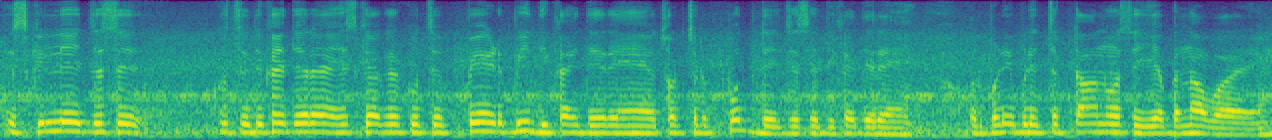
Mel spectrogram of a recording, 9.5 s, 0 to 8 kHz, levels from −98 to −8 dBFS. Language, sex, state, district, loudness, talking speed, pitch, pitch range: Hindi, male, Rajasthan, Bikaner, -14 LUFS, 200 wpm, 170 Hz, 155-180 Hz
